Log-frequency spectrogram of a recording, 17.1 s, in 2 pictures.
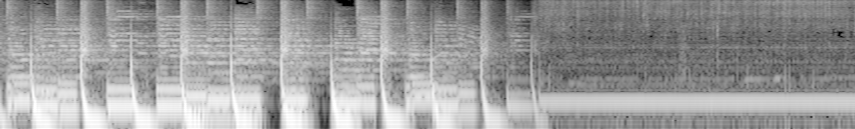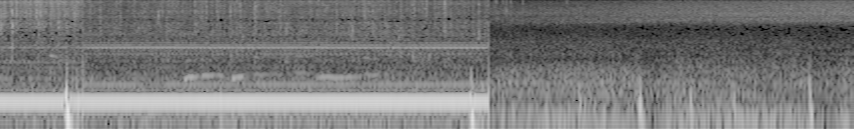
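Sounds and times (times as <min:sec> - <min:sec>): crepes sizzling in a pan: 0:05.4 - 0:13.5
steady low hum: 0:05.4 - 0:16.3.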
